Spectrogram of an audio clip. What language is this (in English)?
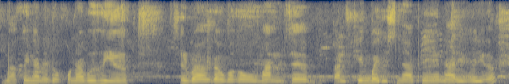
Bodo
